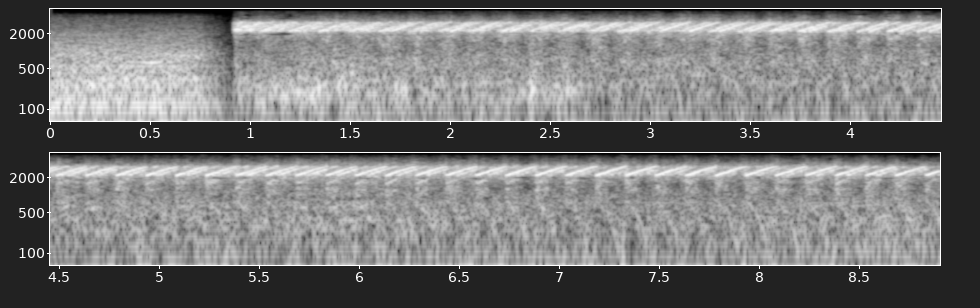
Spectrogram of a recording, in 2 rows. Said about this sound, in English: This is a sound cannon being deployed against protesters at the G20 economic meeting by Pittsburgh police.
